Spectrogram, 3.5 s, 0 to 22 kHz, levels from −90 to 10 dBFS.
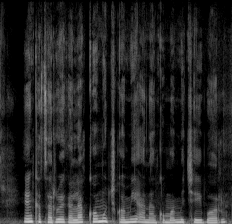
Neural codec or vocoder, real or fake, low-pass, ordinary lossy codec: none; real; none; none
